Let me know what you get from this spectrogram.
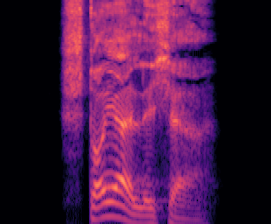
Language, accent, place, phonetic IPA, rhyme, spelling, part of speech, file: German, Germany, Berlin, [ˈʃtɔɪ̯ɐlɪçɐ], -ɔɪ̯ɐlɪçɐ, steuerlicher, adjective, De-steuerlicher.ogg
- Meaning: inflection of steuerlich: 1. strong/mixed nominative masculine singular 2. strong genitive/dative feminine singular 3. strong genitive plural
